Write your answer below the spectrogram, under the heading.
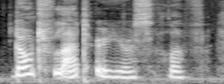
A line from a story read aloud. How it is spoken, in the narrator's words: laughs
